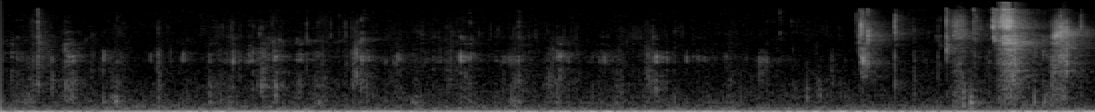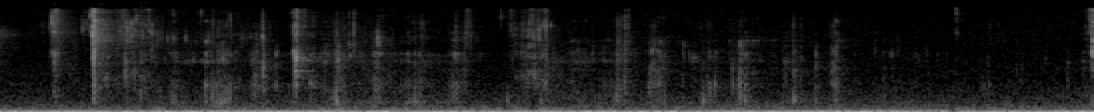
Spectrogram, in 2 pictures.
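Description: King crab and shrimp from a seafood boil are bitten and chewed close to the mic, with wet crunches and cracking shell clusters over a low steady background hum.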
